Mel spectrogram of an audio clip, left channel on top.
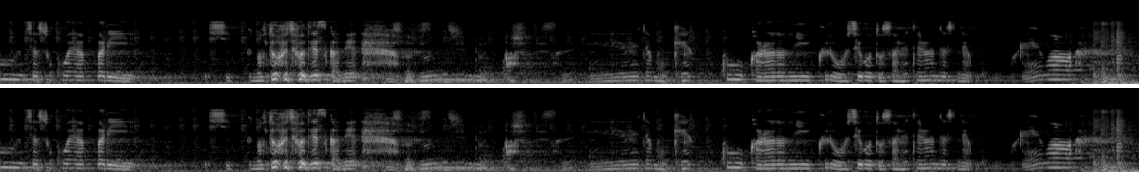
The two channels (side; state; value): both; identical; correlation 1.00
